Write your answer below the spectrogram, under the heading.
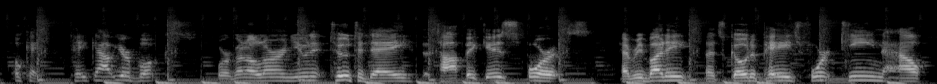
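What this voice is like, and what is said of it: Flat, robotic lecturer delivery. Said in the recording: “talk like a lecturer ... You would sound like a robot”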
